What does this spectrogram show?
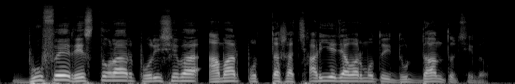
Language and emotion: Bengali, surprised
